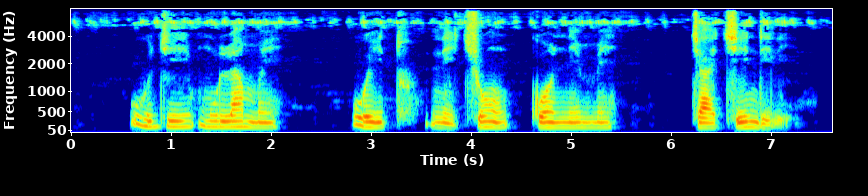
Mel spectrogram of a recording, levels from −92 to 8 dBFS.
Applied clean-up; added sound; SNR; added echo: none; none; none; none.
